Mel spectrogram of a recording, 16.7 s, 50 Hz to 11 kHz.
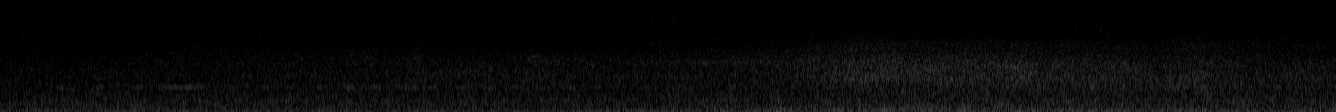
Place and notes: Krnjevo, Rijeka, soundscape
Field recording, soundscape, 8th floor of building.
rec. setup: M/S matrix-AKG mics in Zeppelin>Sound Devices mixer. 88200KHz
